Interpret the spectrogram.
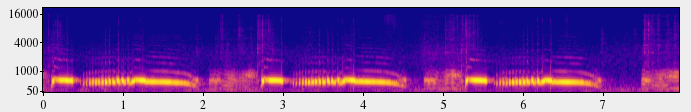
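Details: A male Barbary dove (white, red-eyed) coos while bobbing, giving long, steady, mellow coos, each about a second long, repeated every two seconds or so with short stuttering notes between; played to get other doves cooing.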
